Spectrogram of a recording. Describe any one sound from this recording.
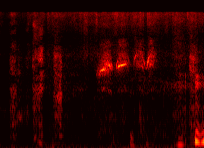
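A small dog whines and yelps excitedly up close.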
